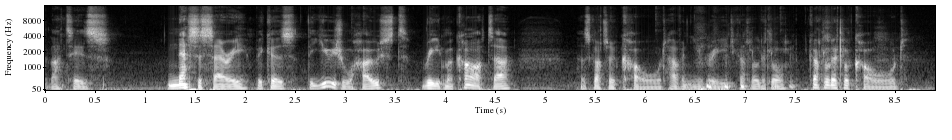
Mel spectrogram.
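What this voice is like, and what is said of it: Slightly affected, put-on host voice. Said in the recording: “You sound a bit... putting on a slightly affected voice to sound more presently, to sound more hostily”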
